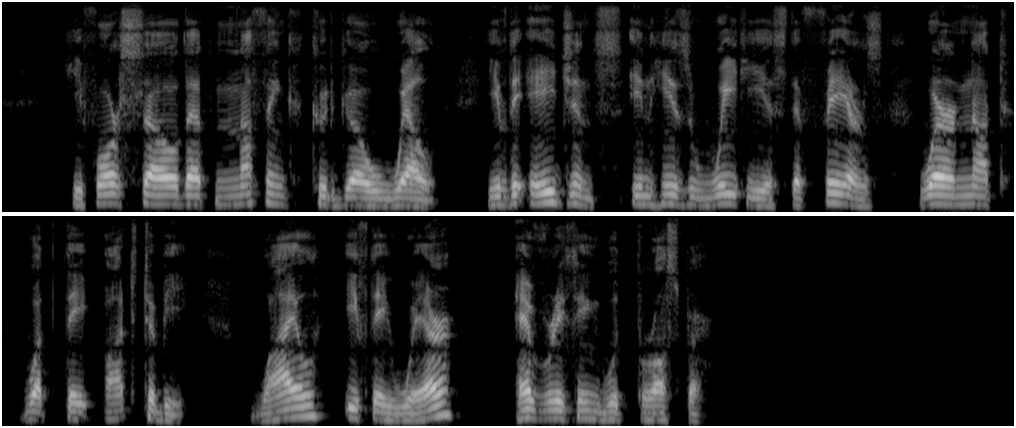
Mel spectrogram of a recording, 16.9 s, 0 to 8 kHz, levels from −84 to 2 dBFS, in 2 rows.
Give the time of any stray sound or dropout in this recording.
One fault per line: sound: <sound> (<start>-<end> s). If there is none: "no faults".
no faults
